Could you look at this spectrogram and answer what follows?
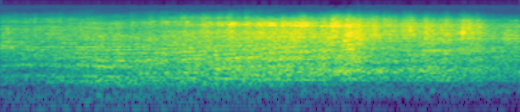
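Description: Vueling airliner passing at Amsterdam Schiphol Airport, a loud, broad jet-engine roar that swells slightly and holds steady throughout, with no talk over it.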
